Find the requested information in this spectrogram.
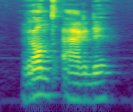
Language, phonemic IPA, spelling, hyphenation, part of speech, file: Dutch, /ˈrɑntˌaːr.də/, randaarde, rand‧aar‧de, noun, Nl-randaarde.ogg
- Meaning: earth (UK)/ground (America) on a Schuko type electrical socket, with earth clips on the edge (common ground for sockets in the Netherlands)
